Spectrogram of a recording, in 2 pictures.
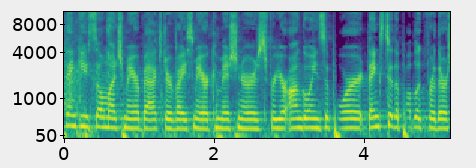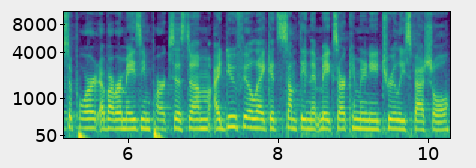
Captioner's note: applause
